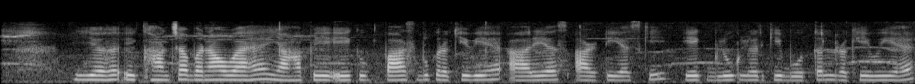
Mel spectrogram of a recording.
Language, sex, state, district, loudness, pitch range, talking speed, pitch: Hindi, female, Rajasthan, Bikaner, -19 LUFS, 200-215 Hz, 155 wpm, 205 Hz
